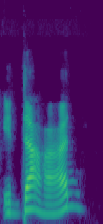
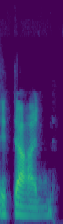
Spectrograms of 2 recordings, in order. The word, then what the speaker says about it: edad: So instead of saying 24 años, we can also say edad 24. Edad 24. So edad literally means age.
